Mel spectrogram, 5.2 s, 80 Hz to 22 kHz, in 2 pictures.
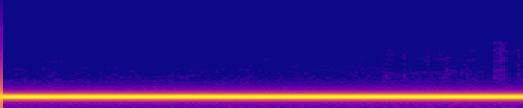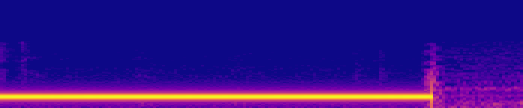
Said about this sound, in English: And to give you an idea of what that sounds like, we're going to play a few examples of what certain tones sound like. This is an example of 500 hertz.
